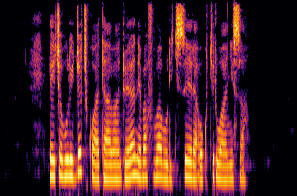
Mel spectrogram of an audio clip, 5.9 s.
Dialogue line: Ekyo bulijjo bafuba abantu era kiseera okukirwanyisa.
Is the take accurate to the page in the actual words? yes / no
no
